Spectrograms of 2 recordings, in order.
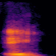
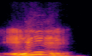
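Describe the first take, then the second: First: "A" as "ey", moving towards ee; gliding vowel. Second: "A" as a steady "eh", no glide; pure vowel. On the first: Teacher showing what dialects mostly use, gliding diphthong. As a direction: glide off the end of "A". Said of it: "There is a glide involving". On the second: Teacher showing the sound dialects sometimes have, pure vowel. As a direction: hold "A" in one tongue position. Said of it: "have no pure A". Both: Shown as a demonstration.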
